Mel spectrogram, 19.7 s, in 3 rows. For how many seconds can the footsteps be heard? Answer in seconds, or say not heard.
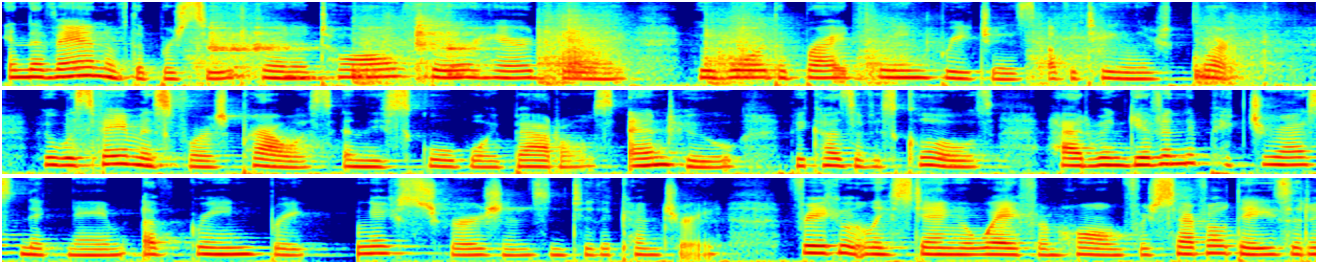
6 s.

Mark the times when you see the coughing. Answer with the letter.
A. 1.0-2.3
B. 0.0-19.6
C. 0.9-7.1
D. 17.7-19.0
A.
